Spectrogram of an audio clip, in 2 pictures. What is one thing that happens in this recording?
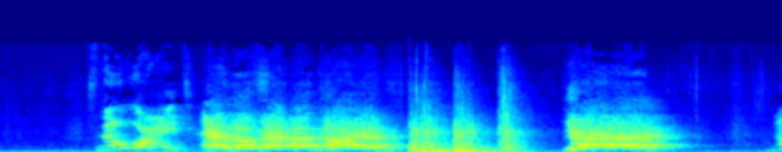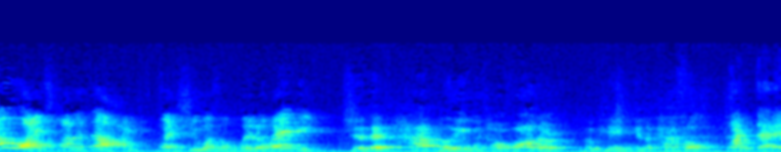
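A group of children recite loudly together in an echoing hall.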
